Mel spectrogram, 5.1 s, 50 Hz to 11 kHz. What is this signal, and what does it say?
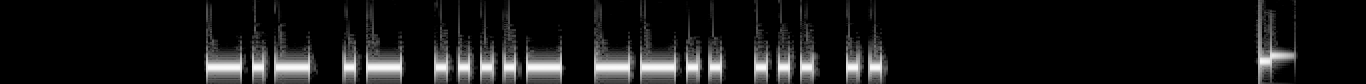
Morse code, heard as a keyed tone, about 28 wpm, 700 Hz. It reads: KA4ZSI
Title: USA Call Signs - 6 Characters - 2x Character Spacing - 28wpm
